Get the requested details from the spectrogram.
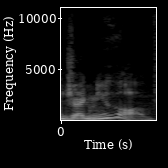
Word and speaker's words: Dragunov: We've got Walter and Ilya Dragunov. Is that how you say it? – Yes. – Okay. – He's Dragunov.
